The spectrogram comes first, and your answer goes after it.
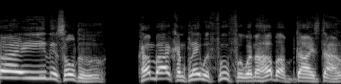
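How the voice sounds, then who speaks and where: Using a high, put-on character voice with very wide pitch swings, a man speaks at a moderate pace against a quiet background. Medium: read story. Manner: warm, chatty.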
